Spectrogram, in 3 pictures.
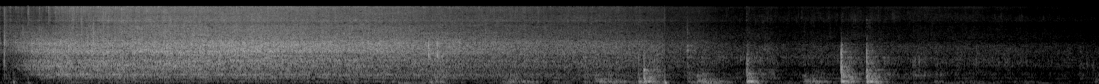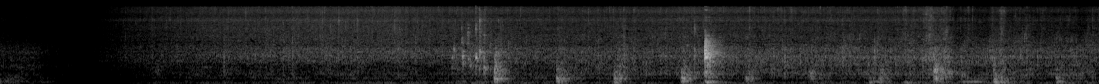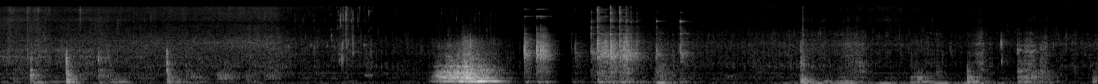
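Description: Onion, garlic and ginger paste hitting hot oil in a frying pan with a loud sizzle that dies away over several seconds. After a break, the paste and tomato puree fry more quietly while a spatula stirs and scrapes in the pan with scattered clicks.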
